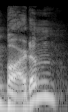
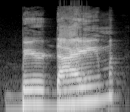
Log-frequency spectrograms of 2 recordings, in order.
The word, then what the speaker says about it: Bardem: Javier Bardem from No Country for Old Men. – I think it's pronounced Beard Dime. – No, it's not. – No, it certainly is not.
